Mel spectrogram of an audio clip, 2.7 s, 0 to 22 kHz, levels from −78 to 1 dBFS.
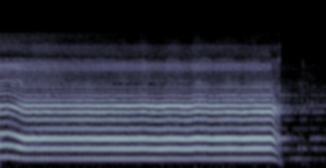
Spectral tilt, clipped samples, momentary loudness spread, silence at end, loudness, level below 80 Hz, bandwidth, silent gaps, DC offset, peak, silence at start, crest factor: -1.5 dB/octave; under 0.1%; 2 LU; 0.1 s; -25 LUFS; -78 dBFS; 10 kHz; none; under 0.1%; -14 dBFS; 0 s; 12 dB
